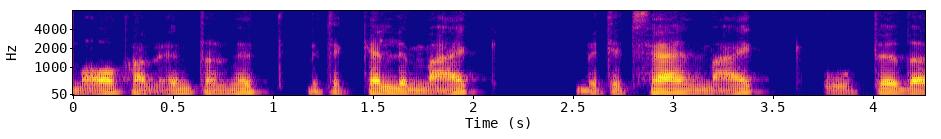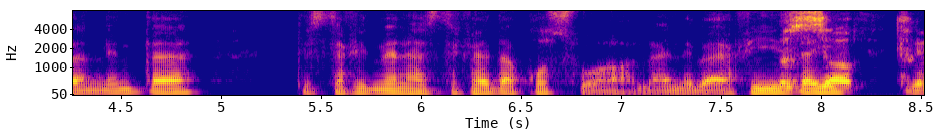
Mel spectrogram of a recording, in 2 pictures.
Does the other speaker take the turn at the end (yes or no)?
no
